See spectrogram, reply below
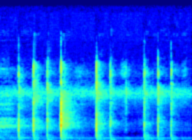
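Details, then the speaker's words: Head-to-toe assessment of a male patient taking a deep breath: about eight light, hollow percussion taps over the left side near the sixth intercostal space, with a rustle at the end; tympany over the spleen, the expected normal. "throughout this entire process you should hear timpani um as part of this process we want to make sure we also percuss the we also for custody spleen which is going to be on the left side uh closer to the sixth intercostal space"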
